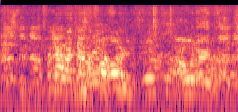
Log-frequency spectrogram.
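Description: Speech only: people talking, with no other distinct sound standing out.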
